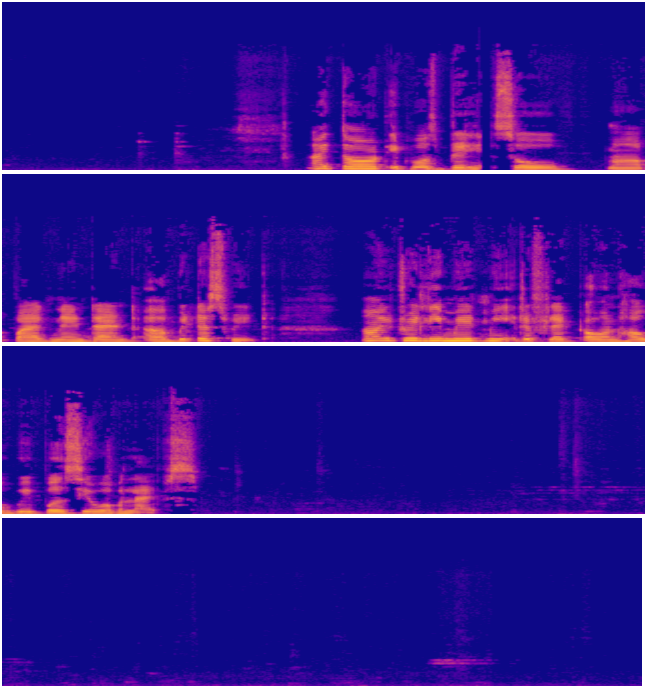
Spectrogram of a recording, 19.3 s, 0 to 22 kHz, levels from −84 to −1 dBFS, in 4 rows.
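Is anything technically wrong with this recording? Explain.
Yes. At 3.54 to 3.66 s, between "I thought it was" and "so uh poignant and", a brief glitch cuts through the speech. This is damaged data in a compressed stream: corrupted bytes made the decoder misread frames and resync.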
